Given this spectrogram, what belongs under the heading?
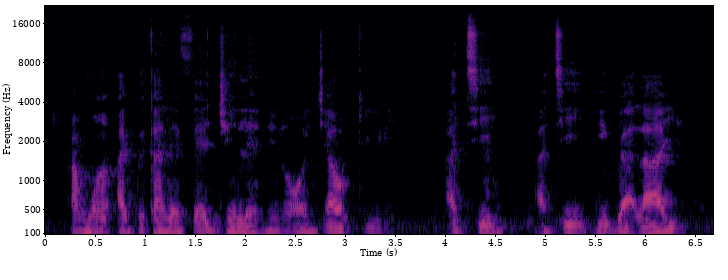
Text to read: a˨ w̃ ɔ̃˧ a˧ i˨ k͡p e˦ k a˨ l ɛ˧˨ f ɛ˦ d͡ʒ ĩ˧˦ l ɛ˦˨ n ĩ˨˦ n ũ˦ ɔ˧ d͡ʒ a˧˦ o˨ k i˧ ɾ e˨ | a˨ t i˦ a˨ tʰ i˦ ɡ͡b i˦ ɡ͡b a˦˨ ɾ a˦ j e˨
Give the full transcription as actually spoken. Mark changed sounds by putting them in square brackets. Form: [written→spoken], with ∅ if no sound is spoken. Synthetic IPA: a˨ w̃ ɔ̃˧ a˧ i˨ k͡p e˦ k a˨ l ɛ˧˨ f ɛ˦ d͡ʒ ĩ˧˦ l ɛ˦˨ n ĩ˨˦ n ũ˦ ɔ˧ d͡ʒ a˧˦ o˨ k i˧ ɾ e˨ | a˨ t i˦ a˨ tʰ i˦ ɡ͡b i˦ ɡ͡b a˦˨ [ɾ→l] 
